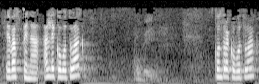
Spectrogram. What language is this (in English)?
Basque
